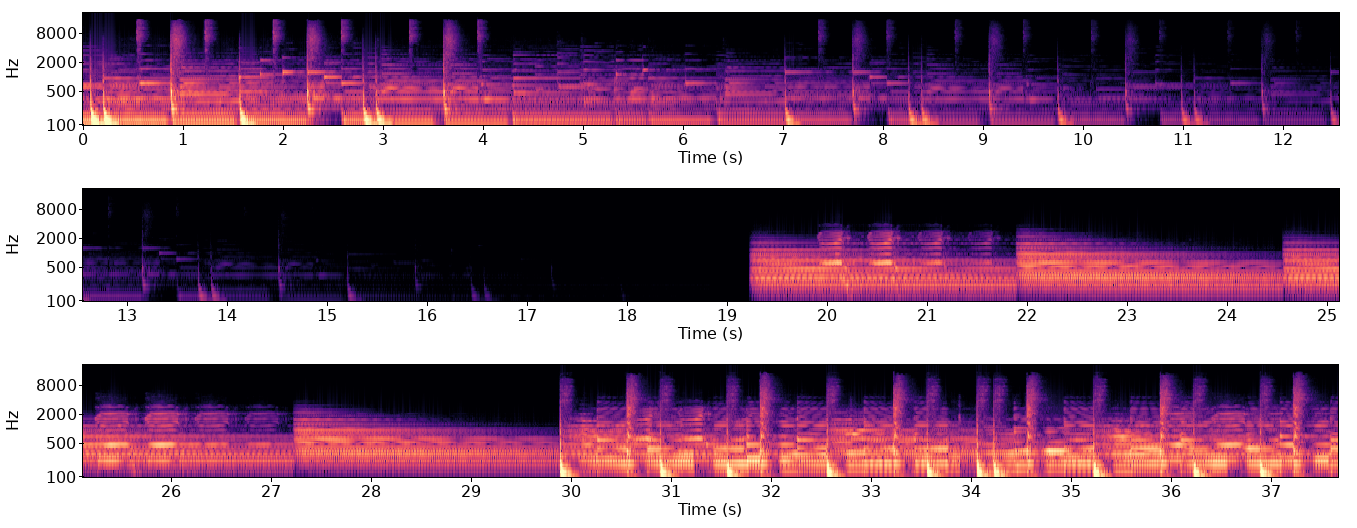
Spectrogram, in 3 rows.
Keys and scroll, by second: 8.0 ctrl+shift+z, 12.3 ctrl+c, 14.0 z, 17.2 -, 17.6 ctrl+v, 18.2 ctrl+Return, 22.1 -, 22.3 ctrl+v, 22.5 ctrl+Return, 27.7 Escape, 28.2 g, 28.8 Escape, 29.9 g, 30.6 Escape, 31.0 g, 32.9 g, 33.6 Escape, 34.2 r, 34.4 r, 35.6 Escape, 36.3 r, 37.5 Escape.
